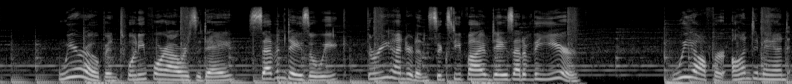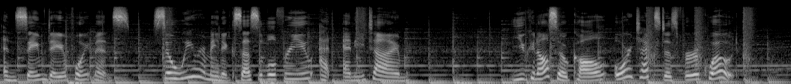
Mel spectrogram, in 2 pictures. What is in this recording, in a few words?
Mobile Voicemail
